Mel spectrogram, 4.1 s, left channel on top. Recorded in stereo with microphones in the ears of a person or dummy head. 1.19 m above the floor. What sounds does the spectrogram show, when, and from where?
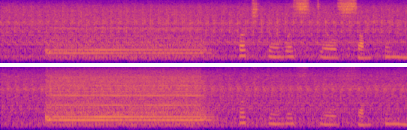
0.5 s an alarm: 55° right (ahead or behind)
2.4 s a woman speaking: 40° left (ahead or behind)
